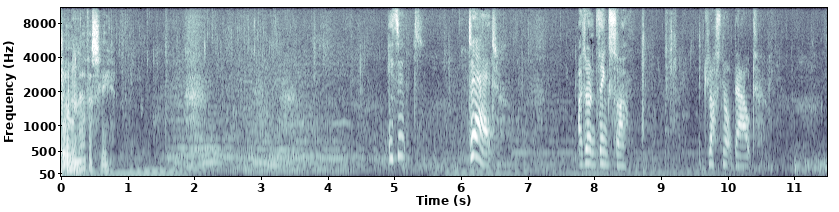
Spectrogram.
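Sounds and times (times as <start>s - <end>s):
water spraying and splashing from a broken pipe by washroom sinks: 0.0s - 11.2s
speech: 0.1s - 0.9s, 6.1s - 6.7s, 7.8s - 8.6s, 9.7s - 11.4s.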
